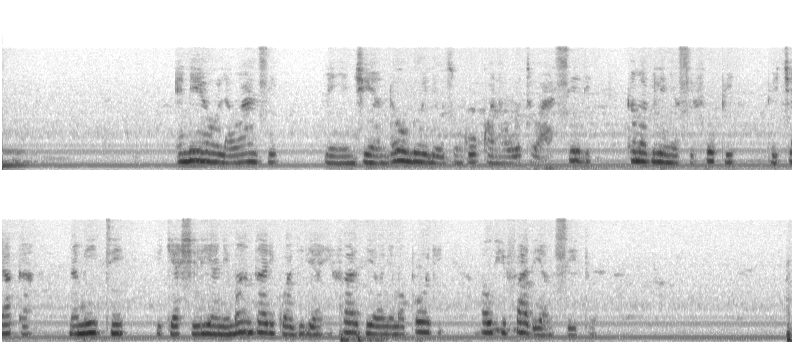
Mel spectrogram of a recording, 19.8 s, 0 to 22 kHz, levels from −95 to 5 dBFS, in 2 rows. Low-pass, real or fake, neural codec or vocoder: 7.2 kHz; fake; vocoder, 24 kHz, 100 mel bands, Vocos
